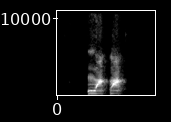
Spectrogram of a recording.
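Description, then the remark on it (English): A person imitates a duck with two quick, nasal quacks in a row, fairly loud, with silence before and after. “And what about the duck?”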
